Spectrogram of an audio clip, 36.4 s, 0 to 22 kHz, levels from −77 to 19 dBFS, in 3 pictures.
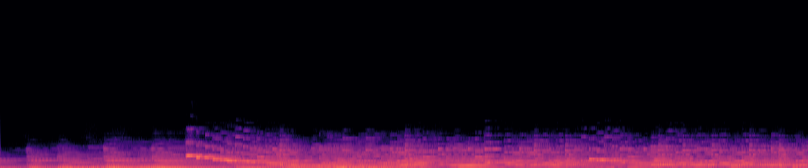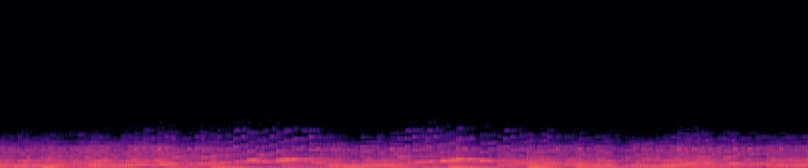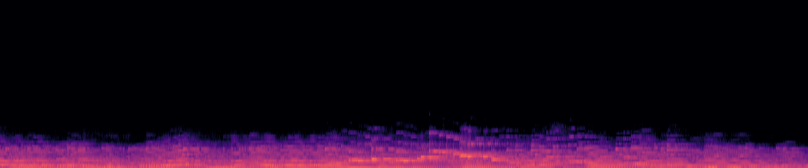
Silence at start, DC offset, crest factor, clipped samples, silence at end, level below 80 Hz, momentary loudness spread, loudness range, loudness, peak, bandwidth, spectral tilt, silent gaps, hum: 0 s; under 0.1%; 16 dB; under 0.1%; 0 s; -60 dBFS; 6 LU; 3 LU; -19 LUFS; -4 dBFS; 5.6 kHz; -9 dB/octave; none; none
